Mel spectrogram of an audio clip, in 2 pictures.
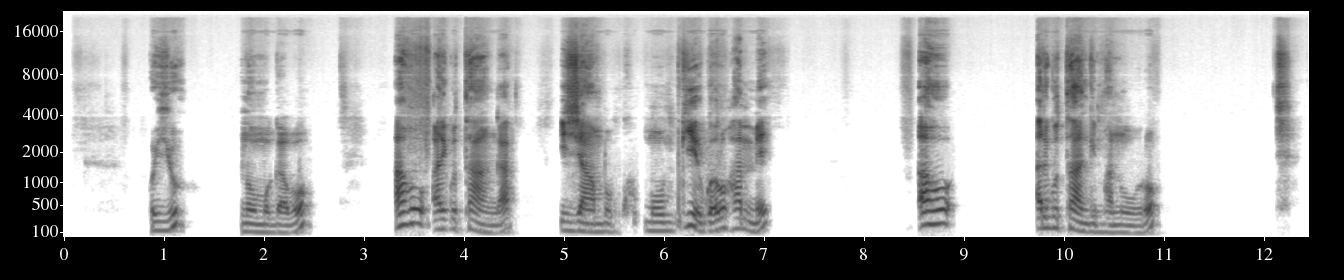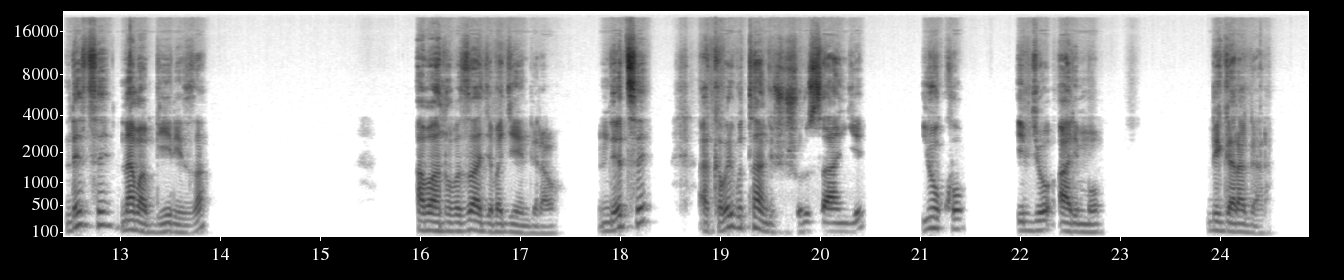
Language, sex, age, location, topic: Kinyarwanda, male, 18-24, Nyagatare, finance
